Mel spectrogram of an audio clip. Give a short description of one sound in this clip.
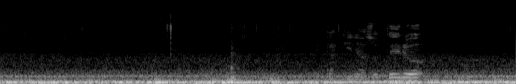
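A car engine rumbles low and steady while driving along a street.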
